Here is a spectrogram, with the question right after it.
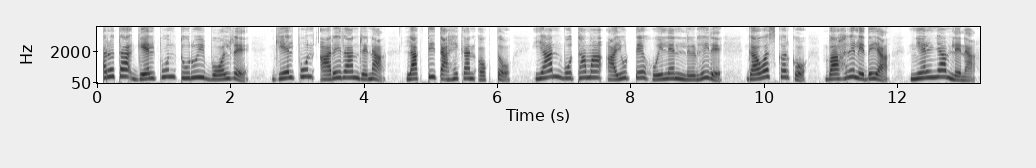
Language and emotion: Santali, neutral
